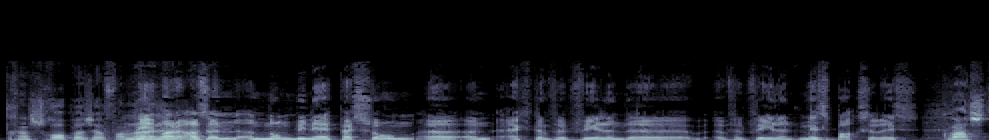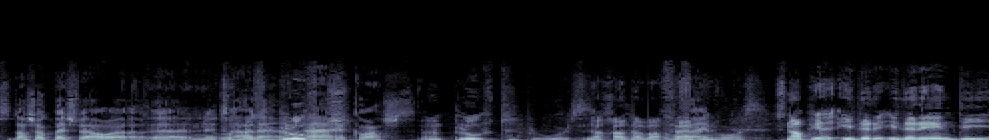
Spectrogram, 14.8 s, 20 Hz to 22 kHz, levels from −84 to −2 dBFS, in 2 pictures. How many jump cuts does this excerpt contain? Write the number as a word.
zero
